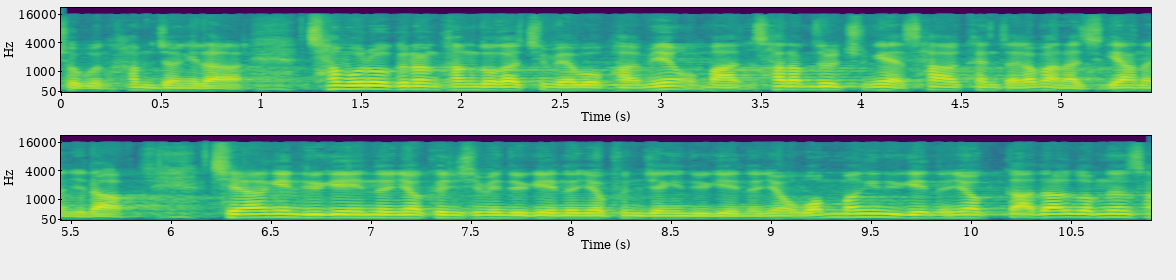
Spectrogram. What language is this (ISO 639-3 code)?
kor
